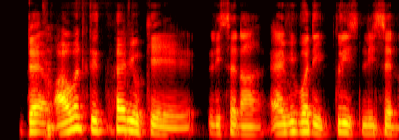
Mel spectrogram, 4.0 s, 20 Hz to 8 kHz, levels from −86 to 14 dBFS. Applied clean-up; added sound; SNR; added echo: neural mask model DeepFilterNet 3.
